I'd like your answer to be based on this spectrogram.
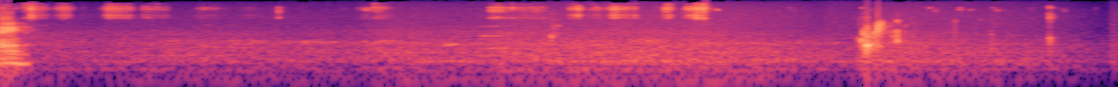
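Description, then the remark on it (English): Someone takes a quiet sip of rosé wine: soft, wet slurping and mouth sounds, then a sharp little click near the end. “Hang on, let me take a little sip of rose.”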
